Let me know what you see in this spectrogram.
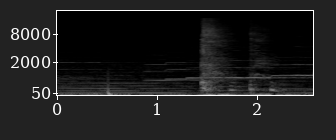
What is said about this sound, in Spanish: Disculpen mi tos.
